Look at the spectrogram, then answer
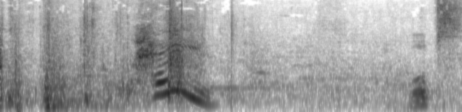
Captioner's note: books thud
